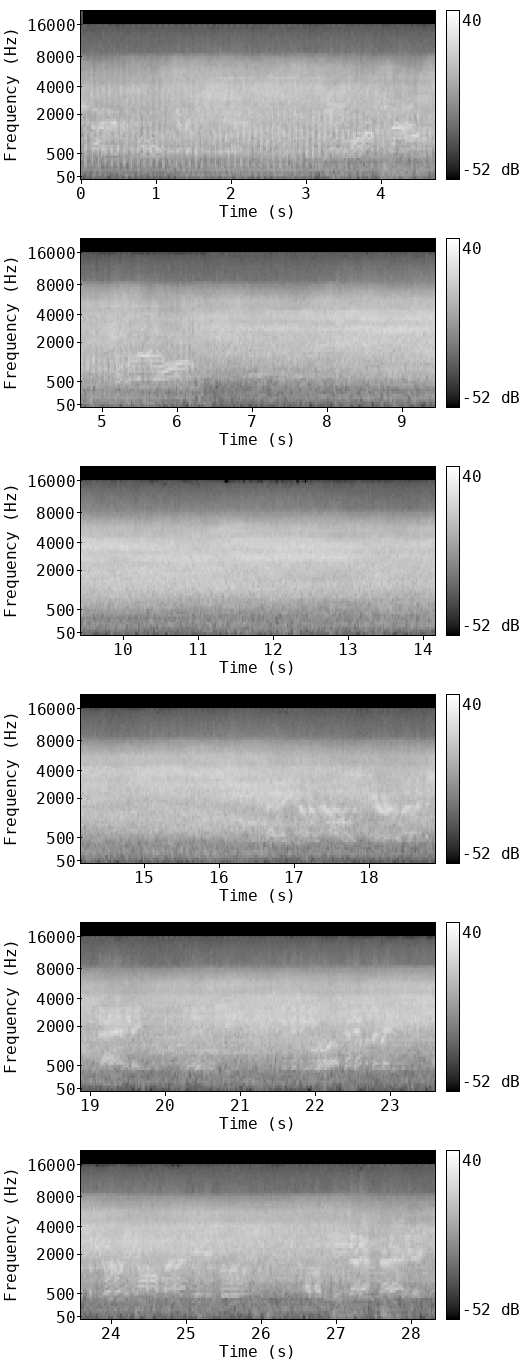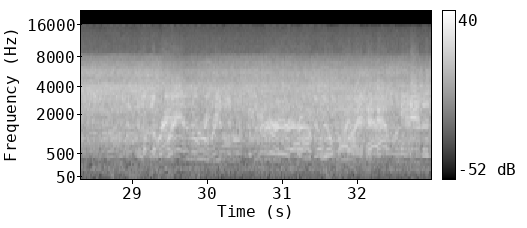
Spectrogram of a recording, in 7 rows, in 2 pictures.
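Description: A helicopter in flight, a steady low drone, cuts off about six seconds in. Then the engines of a de Havilland Dash 8 twin turboprop taxiing on the runway give a loud, even, hissing whine, with people's voices talking over it in the second half.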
